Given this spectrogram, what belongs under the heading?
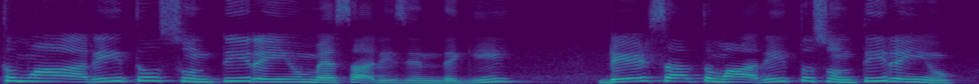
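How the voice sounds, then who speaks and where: A woman's voice: high voice, lively intonation, moderate pace, a little mellow. A woman from Pakistan, angrily scolding her husband on a call and then telling a host about it in an indignant, pleading way. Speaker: caller, estranged wife. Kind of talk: angry phone call to husband.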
